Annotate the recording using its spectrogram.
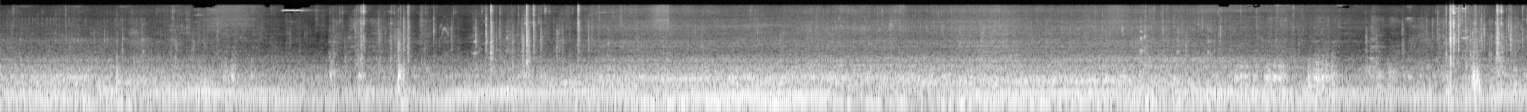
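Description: A car engine hums low and steady while driving slowly.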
